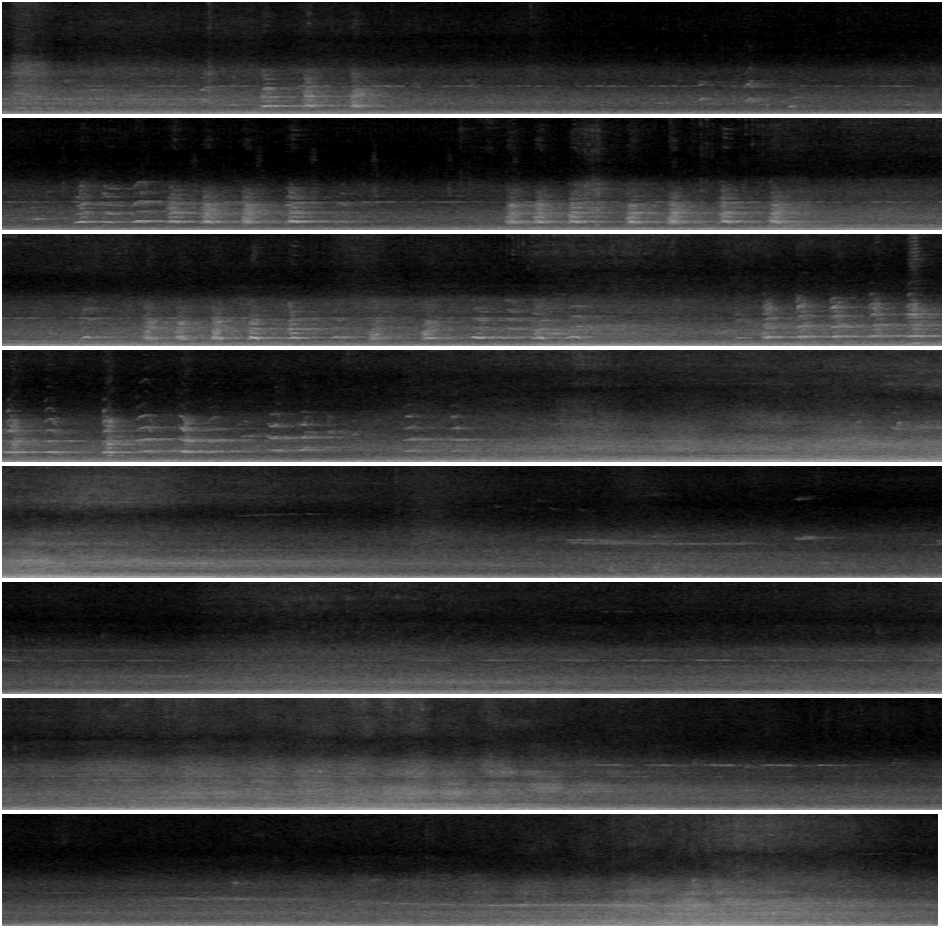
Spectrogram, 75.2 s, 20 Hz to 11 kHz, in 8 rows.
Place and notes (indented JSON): {
  "title": "Dayong Rd., Yancheng Dist. - Dogs barking",
  "date": "2014-05-14 07:36:00",
  "description": "Traffic Sound, Dogs barking, In the Square",
  "latitude": "22.63",
  "longitude": "120.28",
  "altitude": "16",
  "timezone": "GMT+1"
}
